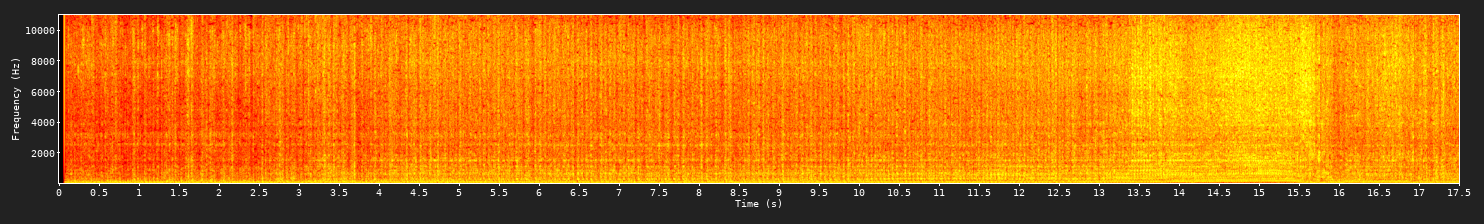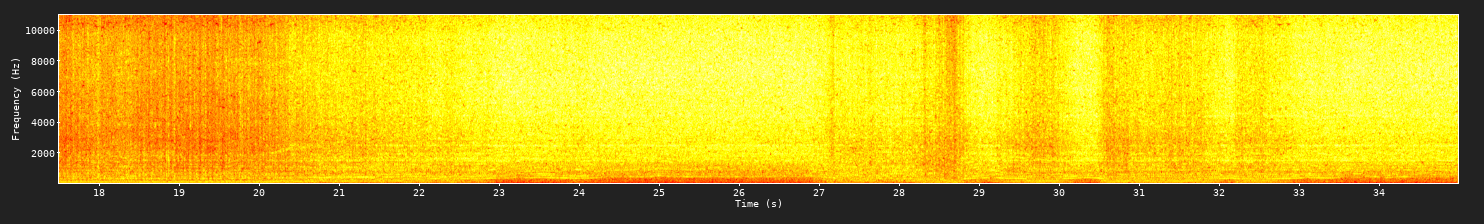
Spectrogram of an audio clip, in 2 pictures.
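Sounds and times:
race car engine revving: 0.1 - 34.9
track noise: 0.1 - 34.9
wind rush: 15.3 - 33.0.

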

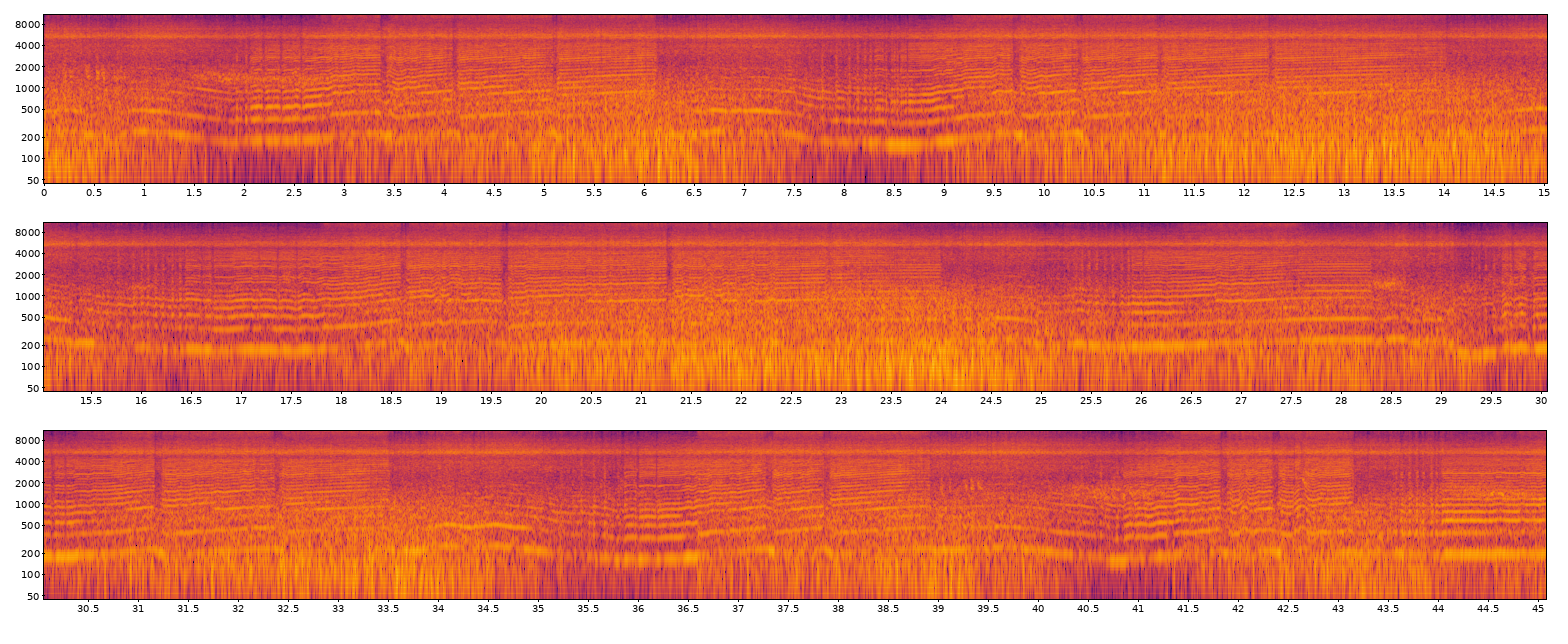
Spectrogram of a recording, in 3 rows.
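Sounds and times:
kart engine at high revs: 0.0 - 45.0.

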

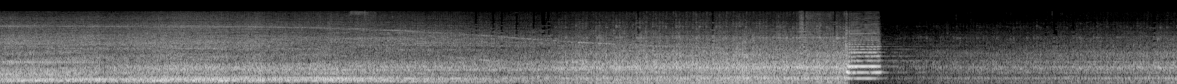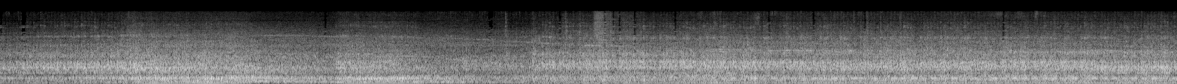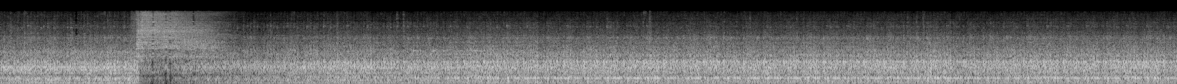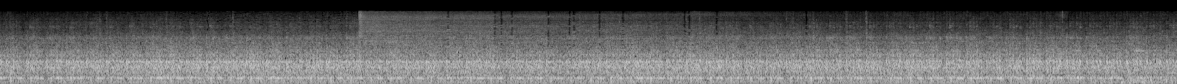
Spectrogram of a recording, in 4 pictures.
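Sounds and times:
diesel truck idling: 0.0 - 47.0
air release hiss: 24.8 - 26.0, 38.9 - 41.1.

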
